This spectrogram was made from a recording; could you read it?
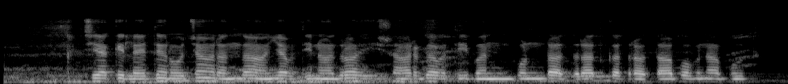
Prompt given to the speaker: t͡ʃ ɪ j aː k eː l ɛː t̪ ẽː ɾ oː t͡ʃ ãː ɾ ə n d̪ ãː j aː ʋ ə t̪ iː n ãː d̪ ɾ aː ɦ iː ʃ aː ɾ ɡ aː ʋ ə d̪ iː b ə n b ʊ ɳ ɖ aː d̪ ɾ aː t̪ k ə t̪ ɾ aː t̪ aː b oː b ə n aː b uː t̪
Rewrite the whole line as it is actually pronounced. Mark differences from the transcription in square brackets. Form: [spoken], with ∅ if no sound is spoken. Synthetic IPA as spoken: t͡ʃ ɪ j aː k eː l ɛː t̪ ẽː ɾ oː t͡ʃ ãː ɾ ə n d̪ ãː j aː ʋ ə t̪ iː n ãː d̪ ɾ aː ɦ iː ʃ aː ɾ ɡ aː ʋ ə [t̪] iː b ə n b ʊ ɳ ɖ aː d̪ ɾ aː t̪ k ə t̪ ɾ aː t̪ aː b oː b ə n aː b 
